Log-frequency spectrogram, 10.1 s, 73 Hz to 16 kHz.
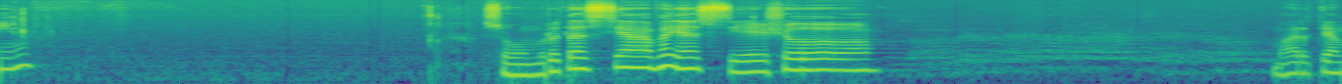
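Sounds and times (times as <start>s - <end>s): group chanting in unison: 6.7s - 9.9s.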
